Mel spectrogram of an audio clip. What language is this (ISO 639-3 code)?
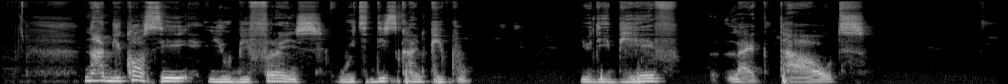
pcm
